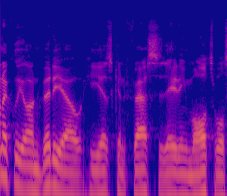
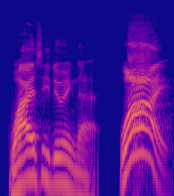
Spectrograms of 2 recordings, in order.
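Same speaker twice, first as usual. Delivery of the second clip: pitched-up exasperated challenge; exasperated why; 4 semitones higher, slower than usual. Real, not acted. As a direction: demand an answer in disbelief. Exasperated rhetorical questioning.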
